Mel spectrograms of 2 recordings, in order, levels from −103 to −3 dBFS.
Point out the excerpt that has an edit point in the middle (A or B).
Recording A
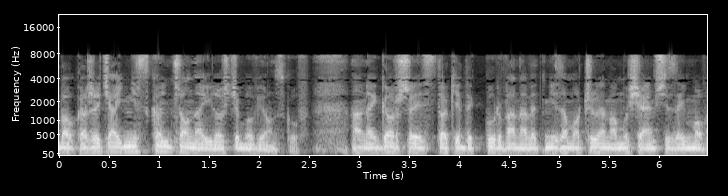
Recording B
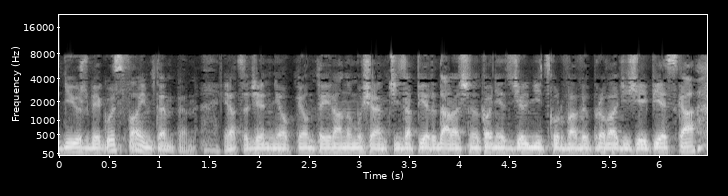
B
